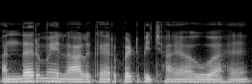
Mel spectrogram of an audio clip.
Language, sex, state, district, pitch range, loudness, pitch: Hindi, male, Jharkhand, Ranchi, 115-125 Hz, -17 LUFS, 115 Hz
